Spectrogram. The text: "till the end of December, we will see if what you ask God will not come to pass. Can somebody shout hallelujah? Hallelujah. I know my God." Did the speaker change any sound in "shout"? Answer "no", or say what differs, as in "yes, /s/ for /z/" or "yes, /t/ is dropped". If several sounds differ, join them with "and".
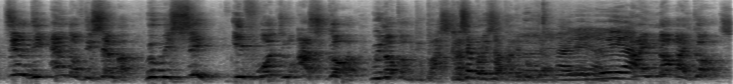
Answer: yes, /s/ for /ʃ/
